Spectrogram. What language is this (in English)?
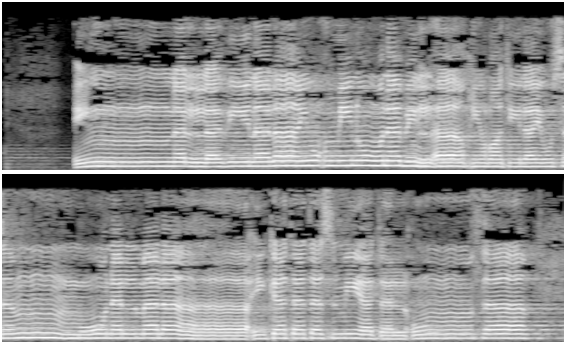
Arabic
